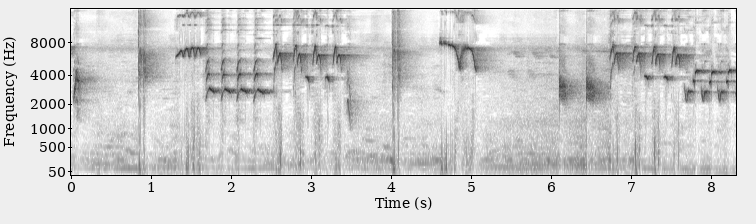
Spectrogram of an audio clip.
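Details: Flowerpecker (tledekan) singing energetically (gacor), played to lift other birds' spirits: bursts of high, thin whistled notes and rapid repeated trills, separated by short sharp clicks and quiet gaps.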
